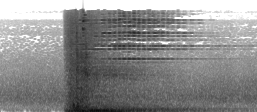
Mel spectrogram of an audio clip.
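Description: A bright electronic chime rings out and fades.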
